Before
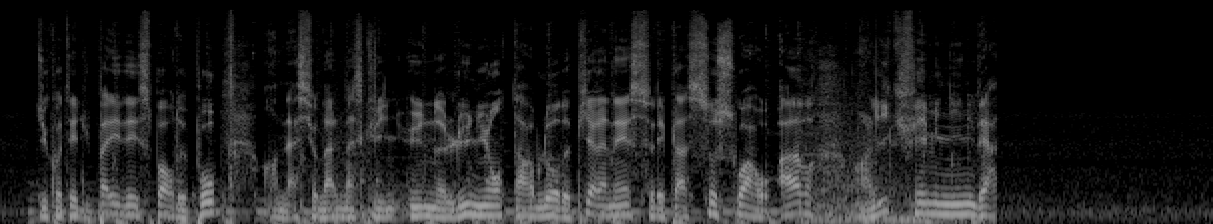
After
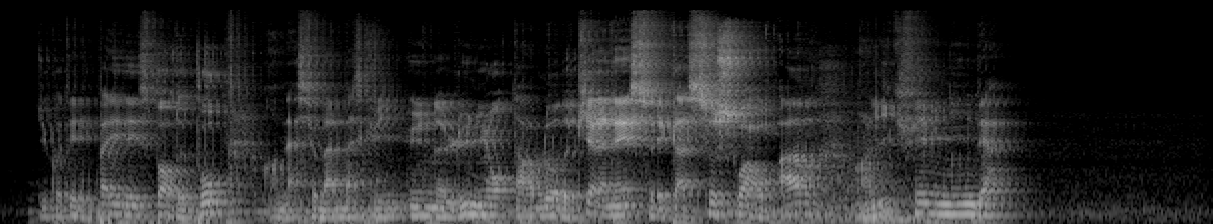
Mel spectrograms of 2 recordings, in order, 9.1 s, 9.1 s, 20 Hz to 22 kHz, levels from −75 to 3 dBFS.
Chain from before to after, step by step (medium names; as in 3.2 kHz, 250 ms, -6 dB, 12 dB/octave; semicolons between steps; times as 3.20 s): 1.14–1.59 s: high-order bell 6.2 kHz +12 dB; flutter echo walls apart 9.6 m, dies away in 0.69 s; level rider gain up to 8 dB; 4.25–5.83 s: resonant high shelf 1.7 kHz +8.5 dB, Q 1.5; trim -8.5 dB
